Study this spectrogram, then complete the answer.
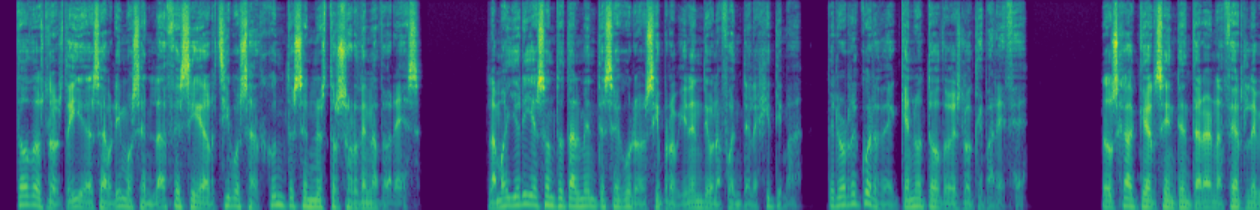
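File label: Spanish, male, e-learning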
